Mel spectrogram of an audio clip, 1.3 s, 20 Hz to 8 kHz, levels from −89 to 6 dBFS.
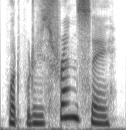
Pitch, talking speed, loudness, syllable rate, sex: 215 Hz, 235 wpm, -17 LUFS, 4.8 syllables/s, female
